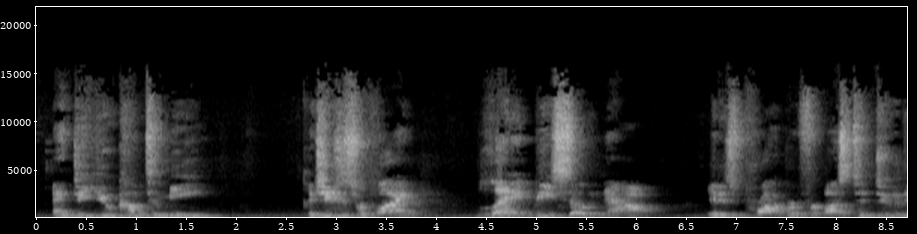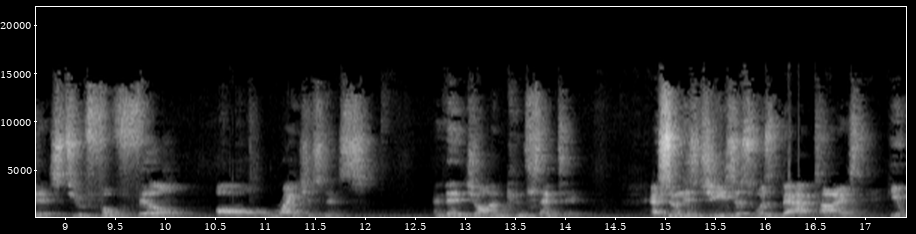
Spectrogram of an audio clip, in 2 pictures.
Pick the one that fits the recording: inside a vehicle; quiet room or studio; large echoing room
large echoing room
